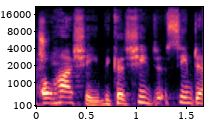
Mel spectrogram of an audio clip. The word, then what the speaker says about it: Ohashi: Ohashi, because she just seemed to have such joy in her routines.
